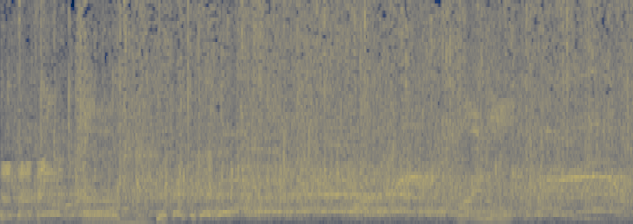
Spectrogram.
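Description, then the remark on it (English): Steady, dense applause from a large audience fills the whole stretch, with a voice briefly breaking through over the clapping a couple of times. “Don't applaud.”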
